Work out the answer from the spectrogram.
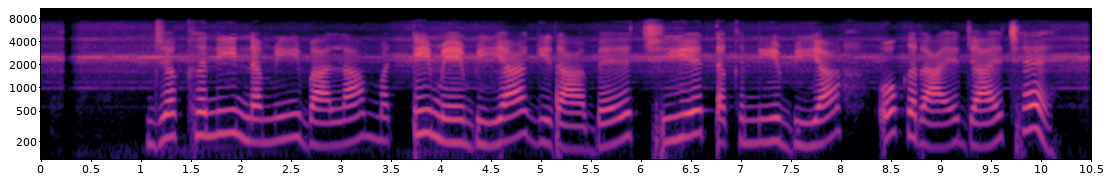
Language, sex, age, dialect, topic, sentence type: Maithili, female, 51-55, Angika, agriculture, statement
